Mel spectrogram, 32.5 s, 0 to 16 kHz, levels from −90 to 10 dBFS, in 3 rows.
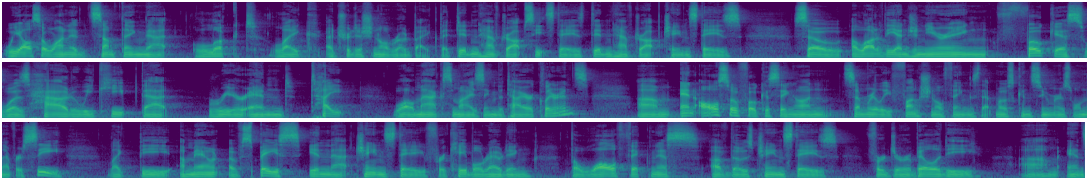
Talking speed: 150 wpm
